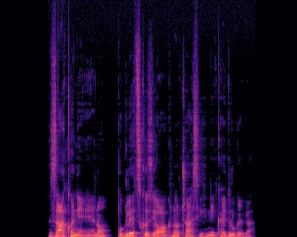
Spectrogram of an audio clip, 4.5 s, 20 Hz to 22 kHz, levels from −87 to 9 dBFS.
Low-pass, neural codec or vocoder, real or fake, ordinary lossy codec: none; none; real; none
